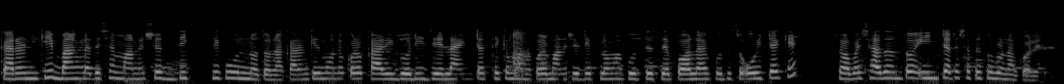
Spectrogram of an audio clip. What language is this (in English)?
Bangla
